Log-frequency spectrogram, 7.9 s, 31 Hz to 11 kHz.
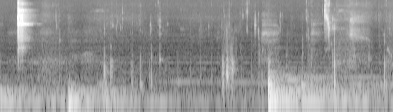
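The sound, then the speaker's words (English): A sharp glass clink from a toast opens, followed by quiet sips and soft mouth sounds from people drinking Ichiban, a very light, low-malt beer of 3.5% alcohol, with occasional low thumps and a brief bright clink later, and no talking. “I didn't even realize I was drinking a beer.”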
